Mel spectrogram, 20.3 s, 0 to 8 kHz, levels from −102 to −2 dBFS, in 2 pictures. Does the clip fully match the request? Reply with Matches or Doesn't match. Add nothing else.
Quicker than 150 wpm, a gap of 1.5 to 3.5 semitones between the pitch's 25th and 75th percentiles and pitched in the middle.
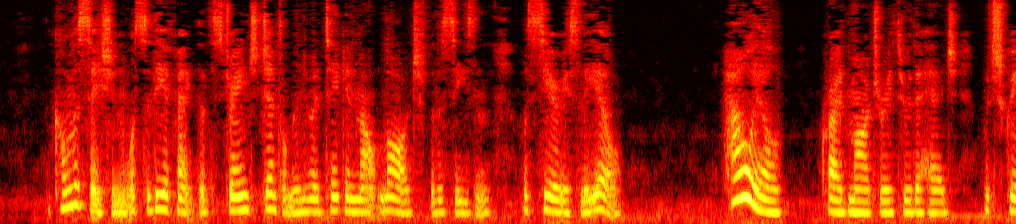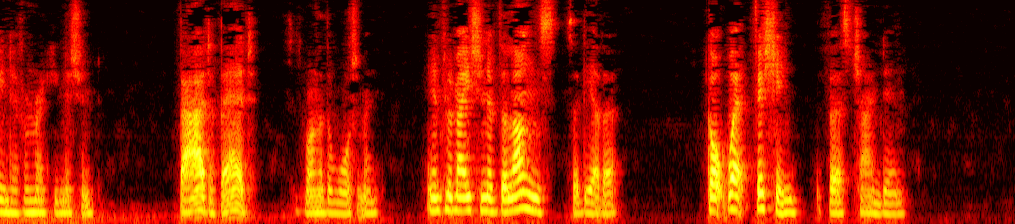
Matches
